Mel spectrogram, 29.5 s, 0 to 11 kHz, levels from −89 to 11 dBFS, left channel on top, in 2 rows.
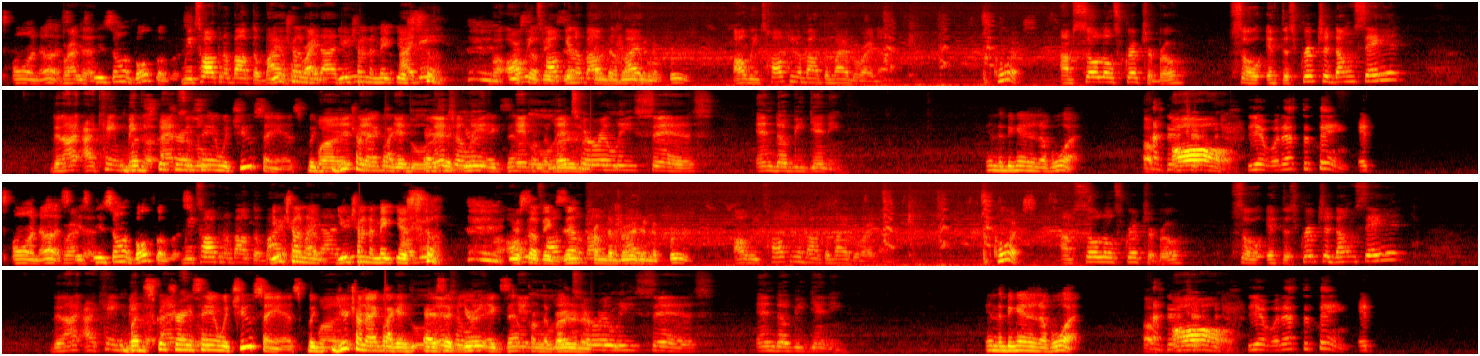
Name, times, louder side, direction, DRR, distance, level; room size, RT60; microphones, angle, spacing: voice 1, 0.0-1.8 2.7-4.4 4.7-6.9 9.9-10.3 15.9-20.9 24.6-25.5, right 5 dB, 40° right, 0.3 m, -25 dB
voice 2, 0.5-1.0 1.8-3.6 4.0-4.4 4.9-6.6 7.3-8.9 10.6-11.8 12.3-14.0 15.2-16.9 17.9-21.9 22.3-23.2 26.2-27.1, left 3 dB, 65° left, 0.8 m, -29 dB
sound 1, 5.8-10.9, right 2 dB, 85° right, 1.3 m, -44 dB
voice 3, 26.2-26.8 27.2-28.4, left 3 dB, 20° left, 0.5 m, -34 dB
3.7 x 2.6 x 2.4 m
head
